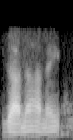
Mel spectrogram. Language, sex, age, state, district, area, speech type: Bodo, male, 45-60, Assam, Baksa, urban, conversation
